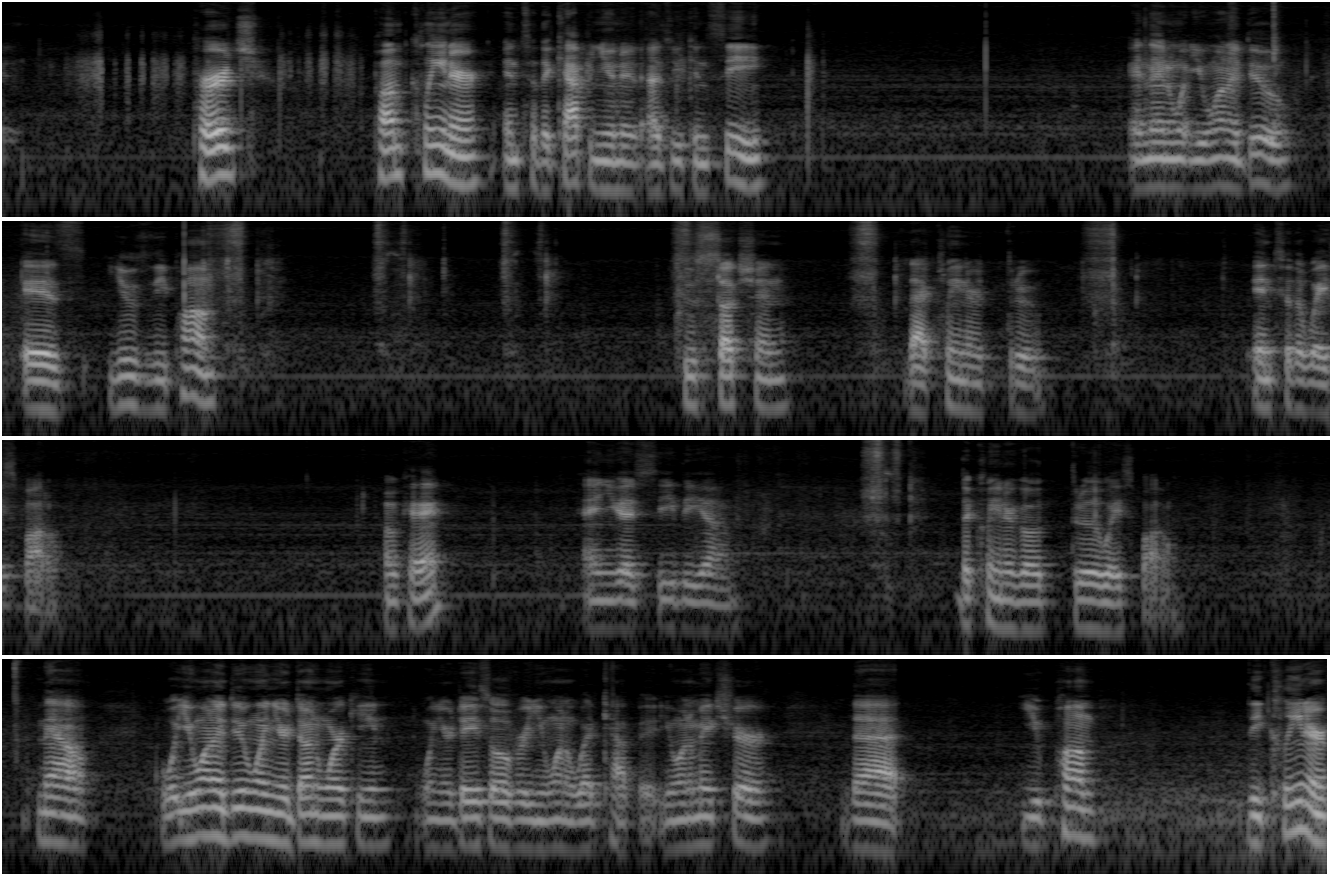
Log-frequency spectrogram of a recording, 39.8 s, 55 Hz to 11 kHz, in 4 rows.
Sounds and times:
Speech: 0:01.4 - 0:02.0, 0:02.8 - 0:05.8, 0:08.5 - 0:11.6, 0:15.0 - 0:15.9, 0:16.8 - 0:17.8, 0:19.3 - 0:20.4, 0:22.8 - 0:23.3, 0:24.2 - 0:25.5, 0:27.1 - 0:28.8, 0:30.0 - 0:36.7, 0:37.5 - 0:38.2, 0:39.2 - 0:39.8.

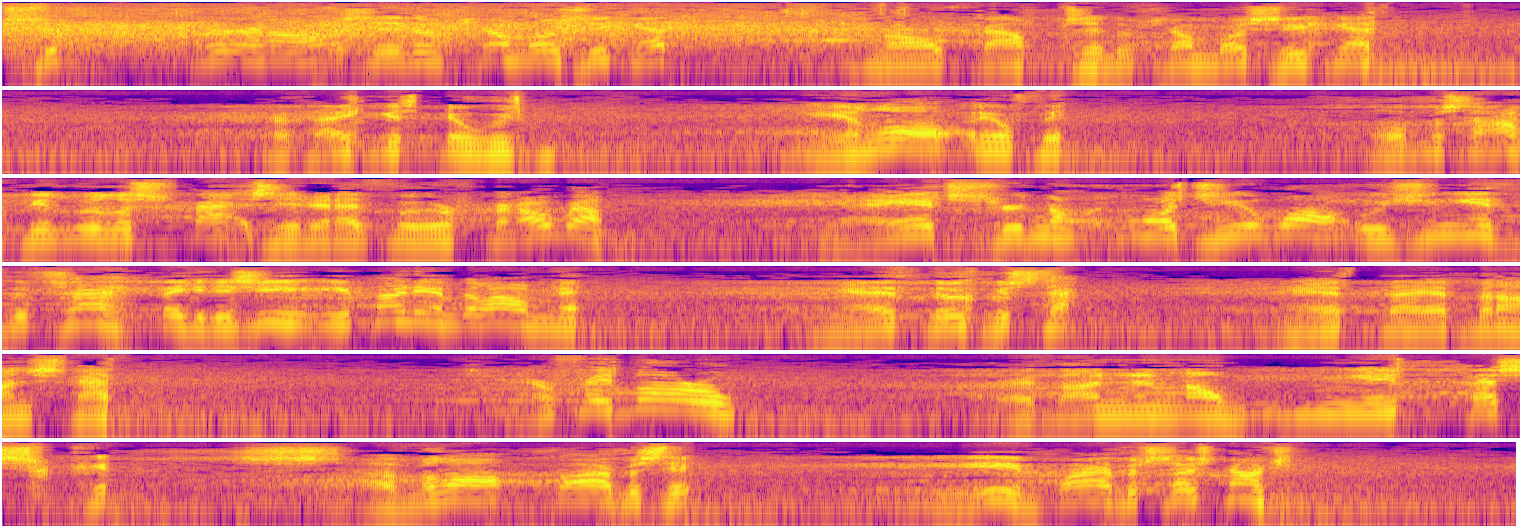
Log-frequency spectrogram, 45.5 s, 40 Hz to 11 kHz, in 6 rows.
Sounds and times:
Male speech, man speaking: 0:00.0 - 0:07.0, 0:08.7 - 0:10.4, 0:11.5 - 0:13.0, 0:14.2 - 0:18.3, 0:19.2 - 0:25.8, 0:26.7 - 0:28.2, 0:29.1 - 0:31.0, 0:32.6 - 0:34.1, 0:35.2 - 0:41.5, 0:42.1 - 0:44.5
Narration, monologue: 0:00.0 - 0:08.3, 0:11.5 - 0:44.7.

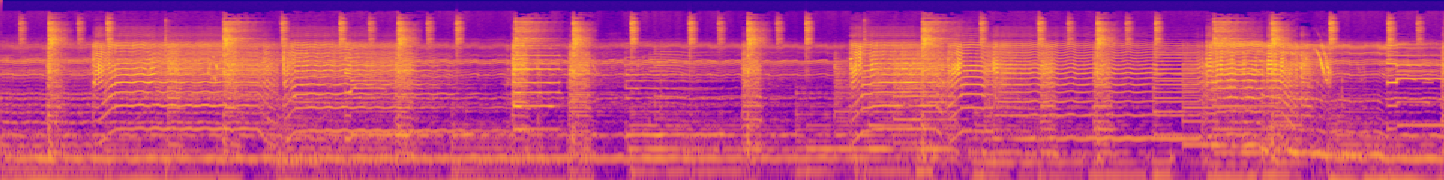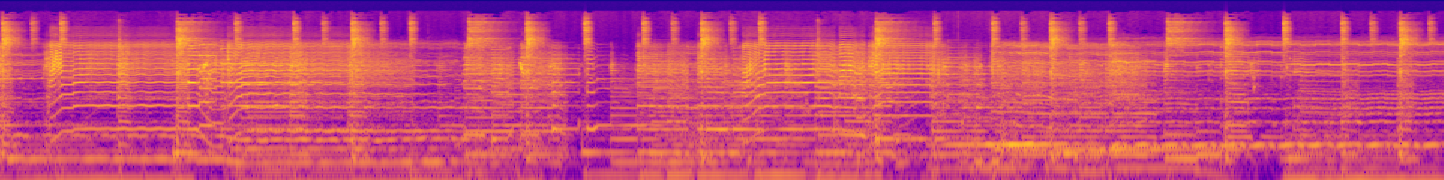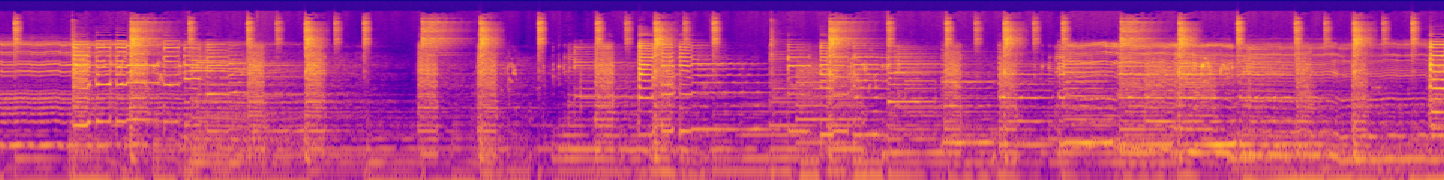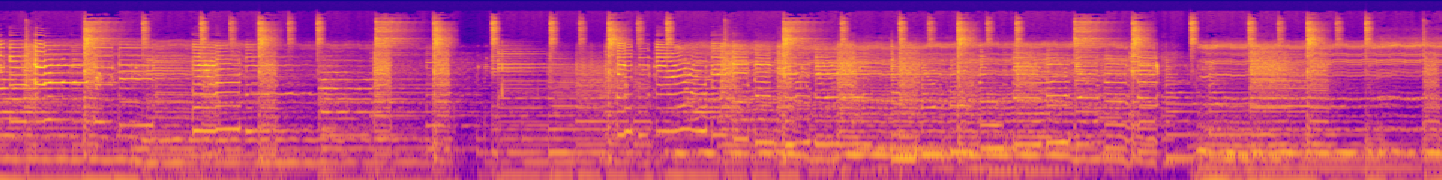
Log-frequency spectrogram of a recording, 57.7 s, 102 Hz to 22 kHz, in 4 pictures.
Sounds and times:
Music: 0:00.0 - 0:57.7.

